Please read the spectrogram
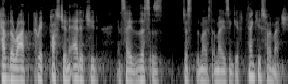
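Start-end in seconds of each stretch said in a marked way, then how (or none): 2.6-5.8 soft, gentle, tender and sincere. Showing how to thank a giver: gentle tenderness. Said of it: "Say it with gentle tenderness".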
